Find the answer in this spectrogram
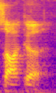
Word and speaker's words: Sokka: kids in the woods my name's Saka rhymes with waka waka go you moving she looks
